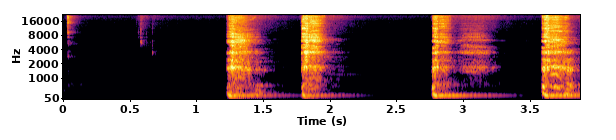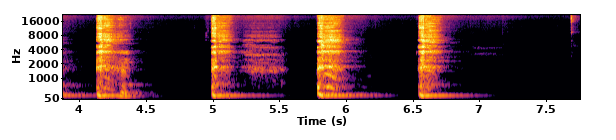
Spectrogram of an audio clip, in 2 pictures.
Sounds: Cough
